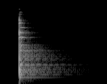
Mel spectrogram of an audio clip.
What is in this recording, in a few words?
Pop Up Elect Tap Rever, pop up element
